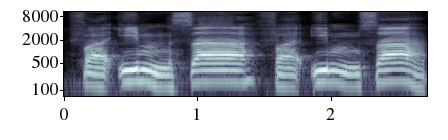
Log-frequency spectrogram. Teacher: karena dia izhar maka dibaca jelas tidak berdengung baca pendek saja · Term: izhar syafawi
